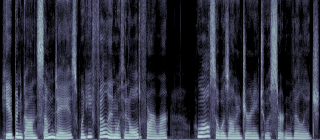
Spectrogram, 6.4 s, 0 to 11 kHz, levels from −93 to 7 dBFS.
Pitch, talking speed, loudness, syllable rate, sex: 220 Hz, 225 wpm, -20 LUFS, 5.3 syllables/s, female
